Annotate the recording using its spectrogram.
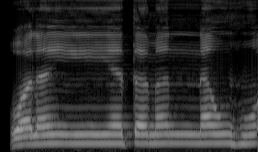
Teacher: ولن میں لام کو آگے یا کے ساتھ ملانا ہے، نون نہیں پڑھیں گے، یا کے اوپر تشدید زور دیں گے۔ · یتمنوہ میں میم کو نون کے ساتھ ملائیں گے، نون کے اوپر تشدید زور دیں گے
